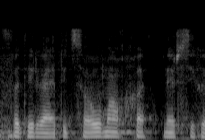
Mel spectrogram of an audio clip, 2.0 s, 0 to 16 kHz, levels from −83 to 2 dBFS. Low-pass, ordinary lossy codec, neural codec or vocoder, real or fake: 7.2 kHz; none; codec, 16 kHz, 4.8 kbps, FACodec; fake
